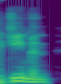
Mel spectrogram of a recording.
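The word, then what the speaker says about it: Dimon: Um Jamie Diamond and company. Oh, Jamie Demon. I'm sorry. I mispronounced your uh I mispronounced your um your chat here, your XMR chat tip. Uh yeah, Jamie Demon.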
